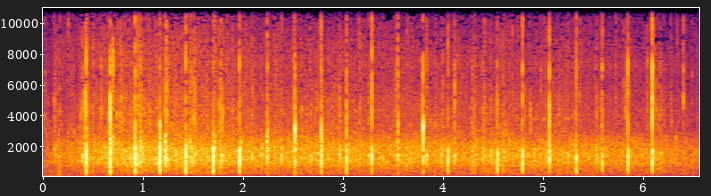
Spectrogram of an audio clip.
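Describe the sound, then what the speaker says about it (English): An audience at a university commencement ceremony applauds at a distance, the claps quick and crisp, holding an even level from start to end with no voices. "Rebecca Elizabeth Lambert, with a round of applause."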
